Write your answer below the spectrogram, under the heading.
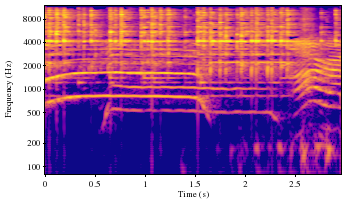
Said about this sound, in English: We get to ring the bell for that anonymous donor. So we get to ring it again.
